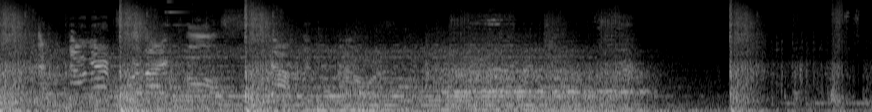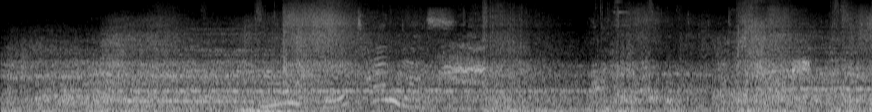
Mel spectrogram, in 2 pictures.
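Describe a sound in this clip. Game spell effects crackle and whoosh during a fight.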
